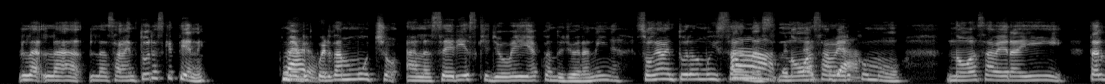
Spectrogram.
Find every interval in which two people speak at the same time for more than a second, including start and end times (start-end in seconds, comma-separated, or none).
7.3-8.7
